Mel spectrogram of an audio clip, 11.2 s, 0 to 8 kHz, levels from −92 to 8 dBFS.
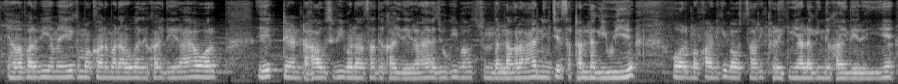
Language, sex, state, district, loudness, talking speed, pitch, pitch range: Hindi, male, Chhattisgarh, Bilaspur, -18 LUFS, 250 wpm, 155 Hz, 150-165 Hz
